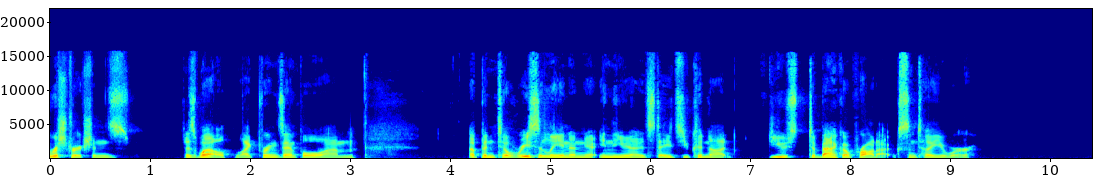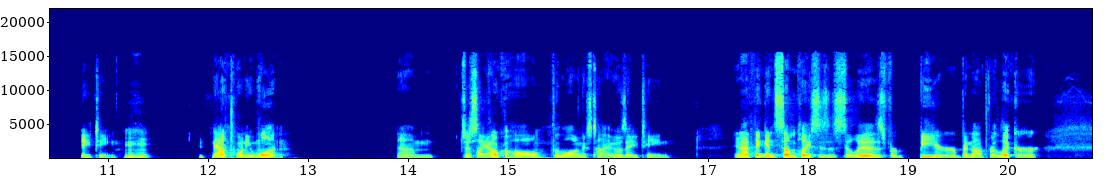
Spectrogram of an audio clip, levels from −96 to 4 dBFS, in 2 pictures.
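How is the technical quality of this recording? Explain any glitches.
The technical quality of this recording is sound, with no glitches to explain.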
